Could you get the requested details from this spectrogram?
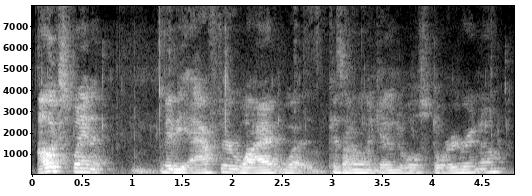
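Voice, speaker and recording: A woman's voice: a bass voice, brisk, mellow. A woman talking casually as a contestant in an eating challenge, while eating jelly beans. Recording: echoey, slightly distant, faint noise.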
